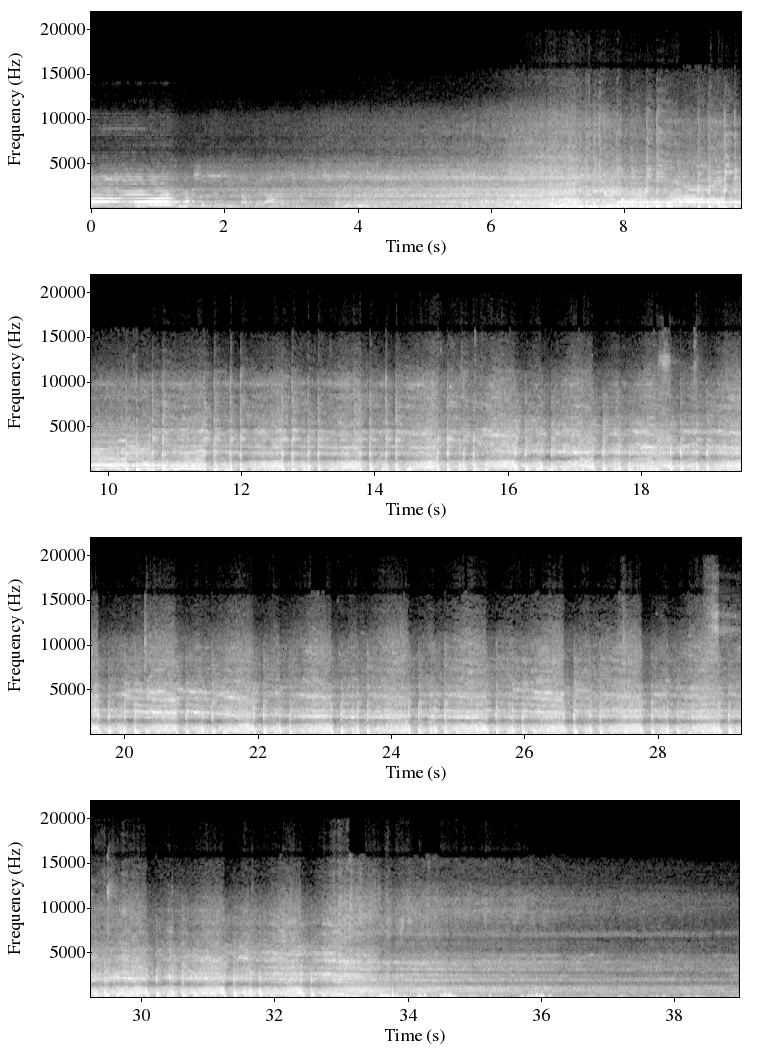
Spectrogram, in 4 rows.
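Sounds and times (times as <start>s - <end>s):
train horn: 0.0s - 2.2s, 7.8s - 11.8s
train wheels clattering over rail joints: 6.7s - 34.3s.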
